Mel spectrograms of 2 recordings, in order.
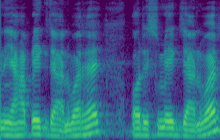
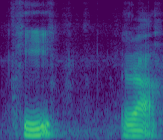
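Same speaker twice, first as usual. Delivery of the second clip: drawn out; 4 dB quieter, much slower than usual. Shown as a demonstration. Teacher dictating word slowly.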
